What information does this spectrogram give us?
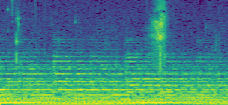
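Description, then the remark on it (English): A quick slurping sip of coffee, a short wet burst of sound, with a fainter earlier slurp, over a steady low hum. No one speaks. “And right now I'm going to take a huge sip of my delicious cup of coffee.”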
